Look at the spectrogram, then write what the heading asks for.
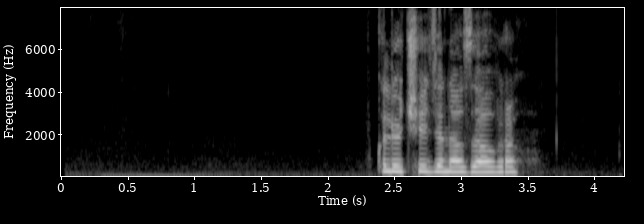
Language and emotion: Russian, neutral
